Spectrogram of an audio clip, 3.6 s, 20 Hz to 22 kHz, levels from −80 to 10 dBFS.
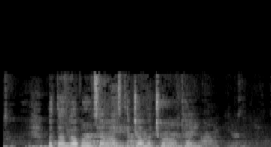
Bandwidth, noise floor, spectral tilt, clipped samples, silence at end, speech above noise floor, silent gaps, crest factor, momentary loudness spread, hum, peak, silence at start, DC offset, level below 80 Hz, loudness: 11.5 kHz; -45 dBFS; -3.5 dB/octave; under 0.1%; 0.35 s; 23 dB; none; 18 dB; 20 LU; none; -6 dBFS; 0.05 s; under 0.1%; -56 dBFS; -22 LUFS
